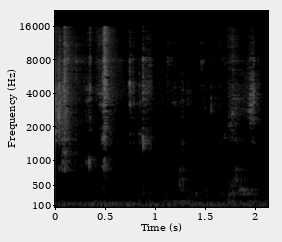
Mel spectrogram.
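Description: Faint paper rustles: the pages and tucked tags of a handmade junk journal being turned and handled by hand, a few short brushes of paper.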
